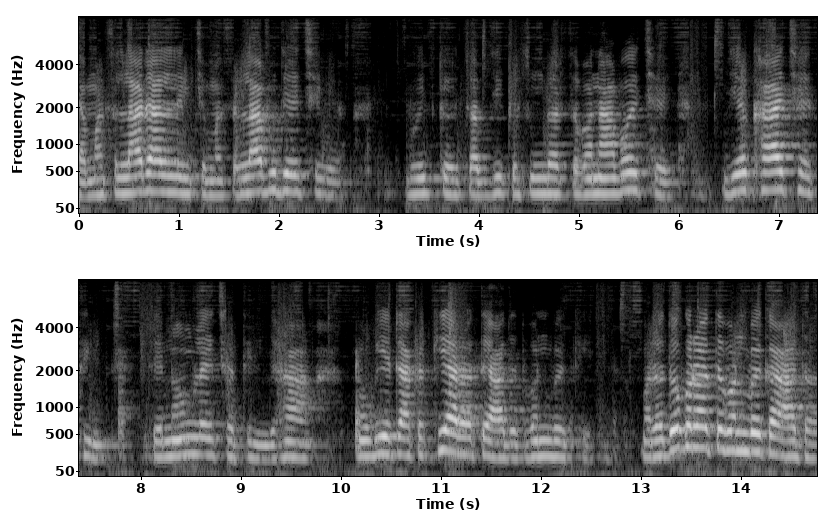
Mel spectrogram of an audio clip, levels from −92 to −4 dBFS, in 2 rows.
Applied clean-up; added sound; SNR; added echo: neural separator model SepFormer DNS4.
